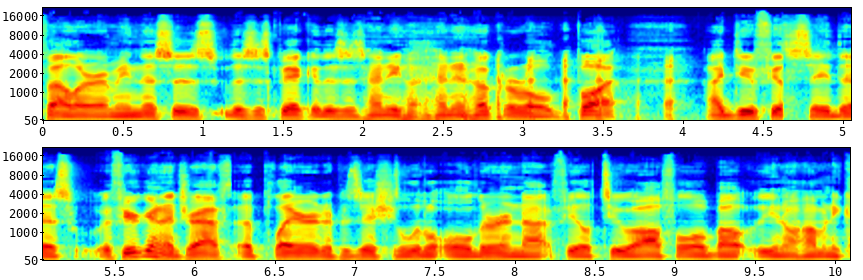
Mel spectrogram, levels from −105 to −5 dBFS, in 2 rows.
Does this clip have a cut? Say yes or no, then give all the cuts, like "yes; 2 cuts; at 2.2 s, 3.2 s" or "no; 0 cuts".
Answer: yes; 4 cuts; at 1.4 s, 4.6 s, 6.2 s, 7.2 s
